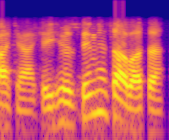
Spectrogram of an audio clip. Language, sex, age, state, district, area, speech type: Kashmiri, male, 18-30, Jammu and Kashmir, Kupwara, rural, conversation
